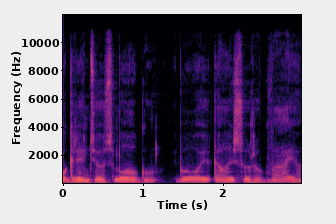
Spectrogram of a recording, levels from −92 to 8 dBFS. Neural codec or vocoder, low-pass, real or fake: none; 10.8 kHz; real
